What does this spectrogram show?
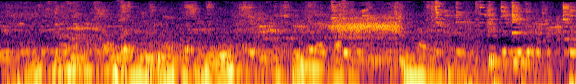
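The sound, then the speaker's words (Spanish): Cowbells clank irregularly among a herd of cattle, Alicia Chica's cows, with low lowing and animal calls blending into a steady outdoor din that continues throughout. “Aunque quizás este sea más el sonido de las vacas de Alicia Chica.”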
